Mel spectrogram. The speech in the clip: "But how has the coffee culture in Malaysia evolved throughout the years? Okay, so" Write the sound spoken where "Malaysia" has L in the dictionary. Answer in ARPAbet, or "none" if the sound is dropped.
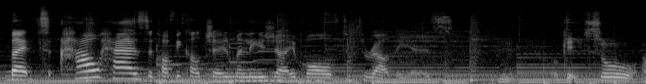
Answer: L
